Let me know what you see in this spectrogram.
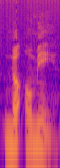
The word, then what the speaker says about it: Naomi: And if you've ever read this book, and it's a book about women, you have a character named Naomi, properly pronounced Naomi.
